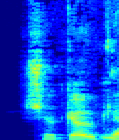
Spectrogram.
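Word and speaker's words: Chogokin: For example, I used to have Soul of Jokogin Soul of Jokogin. Mm-hmm. That's how you pronounce it. Soul of Jokogin.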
